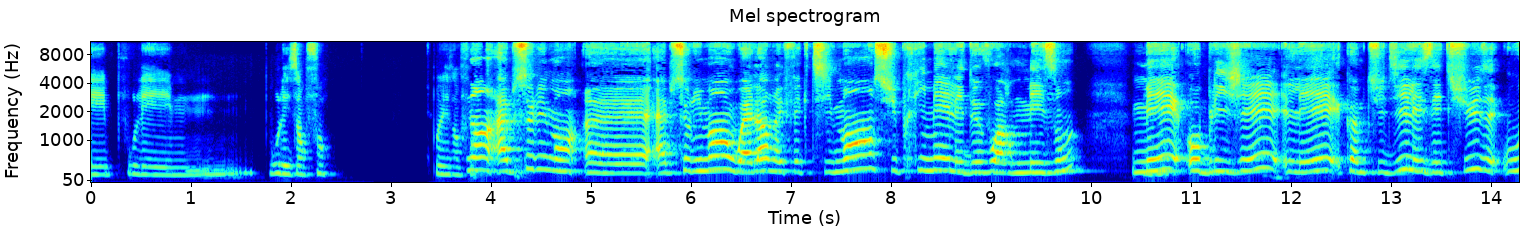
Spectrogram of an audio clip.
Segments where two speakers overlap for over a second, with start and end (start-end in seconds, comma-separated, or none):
none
